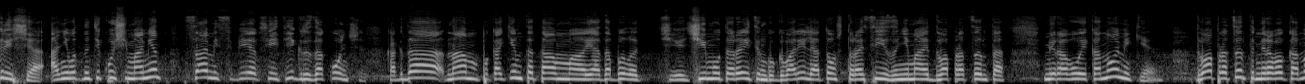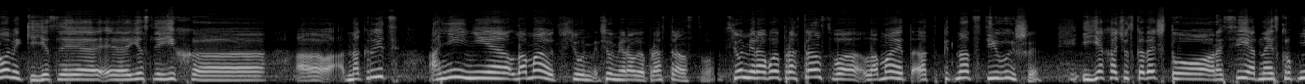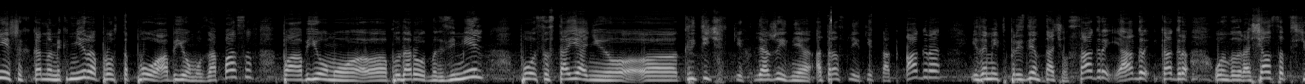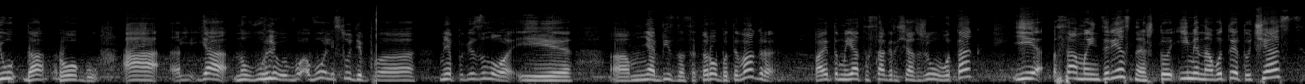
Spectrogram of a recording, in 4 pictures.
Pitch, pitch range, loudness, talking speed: 245 Hz, 215-275 Hz, -25 LUFS, 145 wpm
